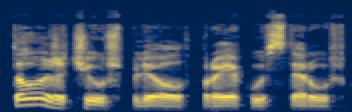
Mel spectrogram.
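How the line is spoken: Mocking and gloomy. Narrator (Russian): насмешливо-мрачно проговорил Парахонько

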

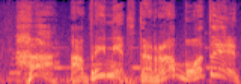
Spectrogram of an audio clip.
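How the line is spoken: Loud laughter. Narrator (Russian): расхохотался Карыч

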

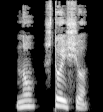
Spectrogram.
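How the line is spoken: Snapped. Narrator (Russian): огрызнулась я

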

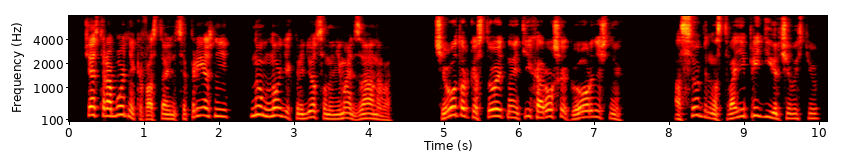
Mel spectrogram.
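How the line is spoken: Laughing, teasing. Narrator (Russian): смеясь, поддразнивала его она

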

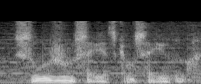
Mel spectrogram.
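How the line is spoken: Gloomy muttered grunt. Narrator (Russian): мрачно подумал про себя Тарас, но вслух, разумеется, буркнул

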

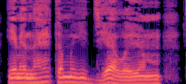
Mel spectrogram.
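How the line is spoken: Quiet whisper. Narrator (Russian): тихо прошептала Поветруля

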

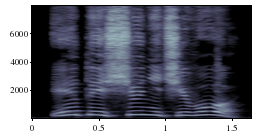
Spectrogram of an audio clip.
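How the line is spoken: Young man exclaiming nearby. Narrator (Russian): воскликнул молодой человек из-за соседнего стола

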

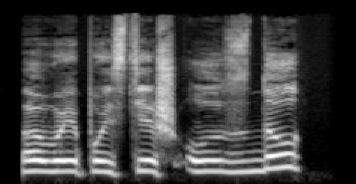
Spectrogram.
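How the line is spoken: Booming hum, closed mouth. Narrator (Russian): прогудела она, не раскрывая резного рта

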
